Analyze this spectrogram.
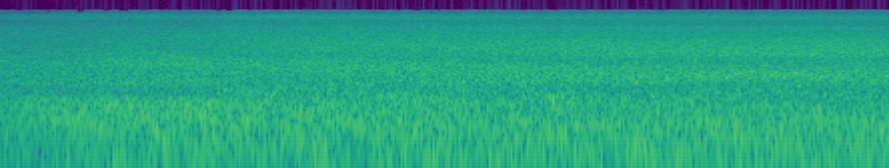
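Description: Small rocky creek rushing over boulders and through a riffle: a steady rush of water.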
